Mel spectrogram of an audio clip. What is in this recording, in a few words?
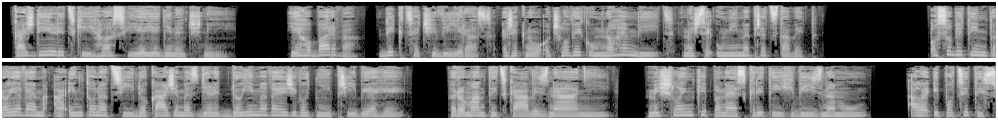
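czech female narration; voice demos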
